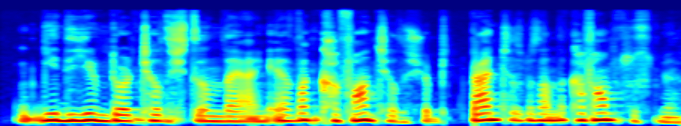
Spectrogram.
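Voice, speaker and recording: Somewhat breathy and dark, mellow in tone, a woman talks at a fairly quick pace with medium pitch and fairly even intonation. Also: hardly any pauses. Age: 30s. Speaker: podcast host. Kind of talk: casual solo monologue. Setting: in bed at night.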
